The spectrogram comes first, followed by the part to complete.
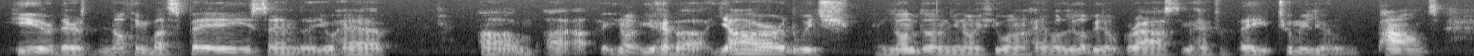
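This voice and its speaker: Here a man speaks with an Italian accent. His voice sits at a medium pitch with fairly even intonation. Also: moderate pace. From Italy. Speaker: book video creator. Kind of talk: casual chat. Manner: halting.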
